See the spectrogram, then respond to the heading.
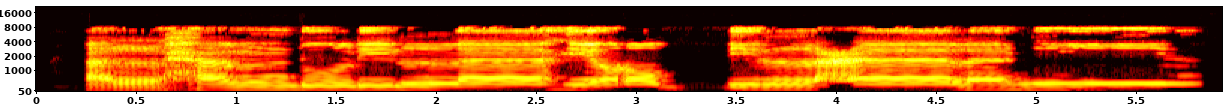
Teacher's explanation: Aanya panjang dua harakat. Harus jelas, Ibu. Jangan sampai saru-saru panjang atau pendek ya.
